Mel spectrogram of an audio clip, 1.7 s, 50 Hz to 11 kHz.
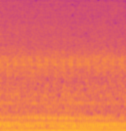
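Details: K21 engine running on LPG, idling while an oscilloscope probes the LPG injector driver during E-35 code testing: steady, even hum with a constant low rumble and no stumbles or knocks; normal idle.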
